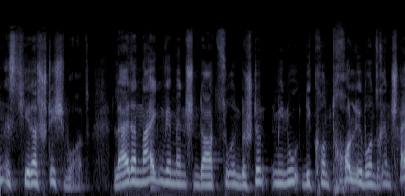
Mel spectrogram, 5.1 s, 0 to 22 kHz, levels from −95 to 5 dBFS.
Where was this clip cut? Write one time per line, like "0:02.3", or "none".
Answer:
none

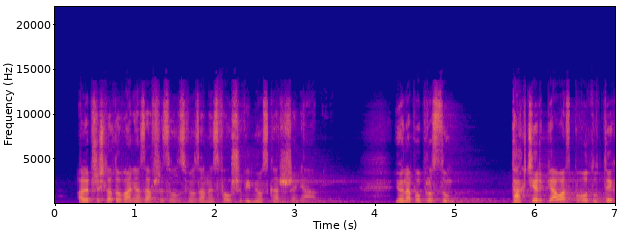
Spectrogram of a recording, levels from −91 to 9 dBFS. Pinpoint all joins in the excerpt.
none

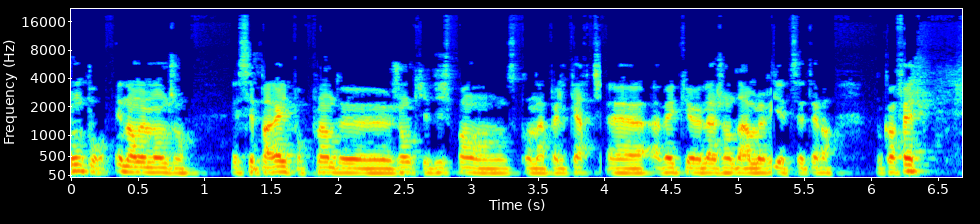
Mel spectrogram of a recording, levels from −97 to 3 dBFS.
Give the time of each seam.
0:04.0
0:05.2

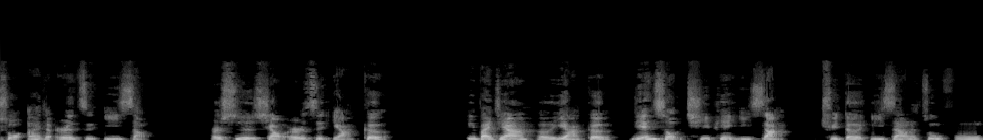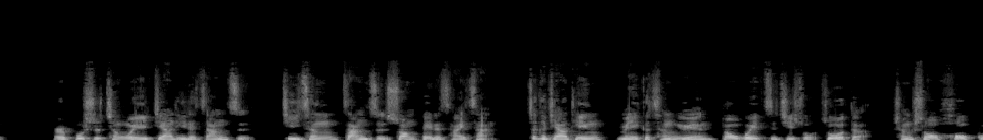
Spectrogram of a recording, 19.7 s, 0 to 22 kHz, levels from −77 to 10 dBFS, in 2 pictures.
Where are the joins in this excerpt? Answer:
0:10.2

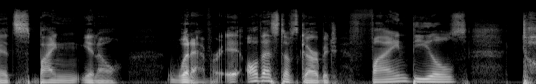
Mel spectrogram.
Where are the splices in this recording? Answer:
0:03.5

